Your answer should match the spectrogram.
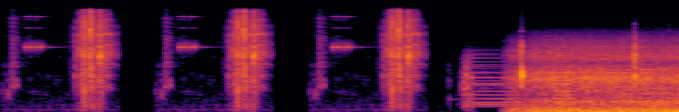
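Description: Camera focus beep followed by a shutter release, repeated about once a second, three times: a photo-snapping effect. Near the end a short tone sounds, then a steady outdoor hiss of wind and rain on the microphone begins.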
